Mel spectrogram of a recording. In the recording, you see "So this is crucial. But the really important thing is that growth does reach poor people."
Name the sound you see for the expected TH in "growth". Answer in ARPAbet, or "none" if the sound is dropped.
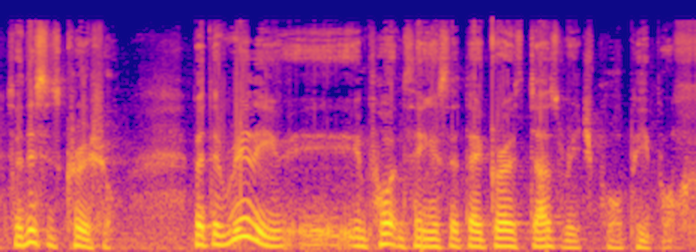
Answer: TH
